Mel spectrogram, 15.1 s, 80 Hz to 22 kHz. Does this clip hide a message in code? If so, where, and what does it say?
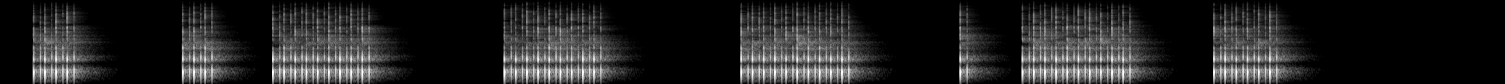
Yes: pulse dialling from 0.3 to 12.8 s, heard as clicks on a phone line, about 9 pulses a second, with room echo. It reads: 4 3 9 9 0 1 0 6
